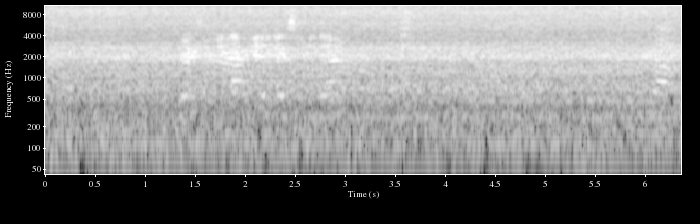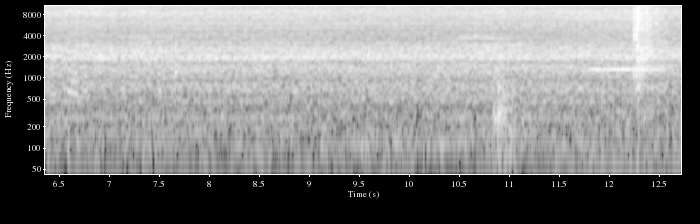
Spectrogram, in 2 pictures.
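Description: Hydraulic excavator's diesel engine running steadily, with people talking in the background and a brief louder sound near the end.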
